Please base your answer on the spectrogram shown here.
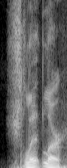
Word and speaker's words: Schlittler: And then the night one is early against, I'm always nervous about, is it Schlittler? Schlittler, you nailed it.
